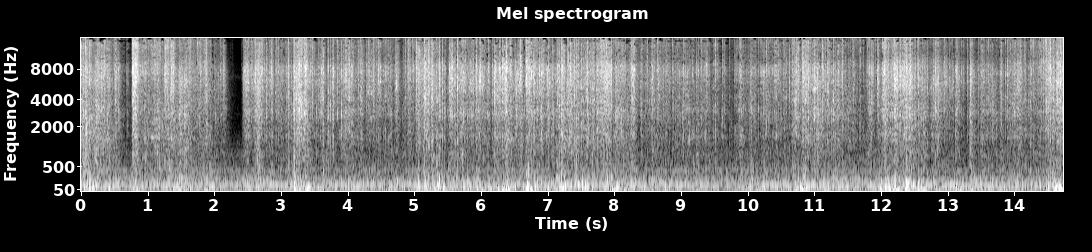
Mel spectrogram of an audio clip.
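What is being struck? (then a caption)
Thin aluminum foil sheet. Both hands scratch and rub a large, flat sheet of thin, crinkled aluminum foil spread on a table, using fingertips and long painted nails. The result is a dense, continuous, bright crinkling and crunching that runs nearly the whole clip, with a couple of brief dips in the opening seconds.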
